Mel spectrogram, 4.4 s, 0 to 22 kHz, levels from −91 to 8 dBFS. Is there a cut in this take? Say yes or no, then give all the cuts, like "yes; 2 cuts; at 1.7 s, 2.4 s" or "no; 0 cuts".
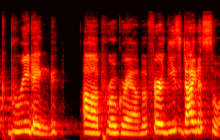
no; 0 cuts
